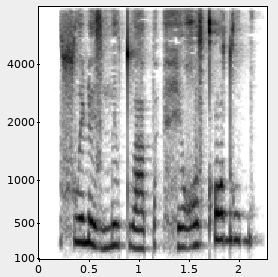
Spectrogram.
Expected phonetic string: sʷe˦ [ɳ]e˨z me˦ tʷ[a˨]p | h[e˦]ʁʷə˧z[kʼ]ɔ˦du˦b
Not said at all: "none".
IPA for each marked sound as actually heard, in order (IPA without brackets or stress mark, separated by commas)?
ɳ, a˧, e˨, kʼ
